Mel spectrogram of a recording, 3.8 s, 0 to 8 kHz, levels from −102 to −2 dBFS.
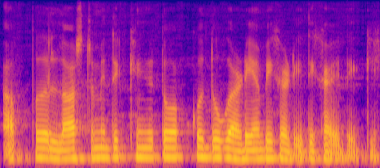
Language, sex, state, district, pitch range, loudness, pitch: Hindi, male, Chandigarh, Chandigarh, 115-125 Hz, -18 LUFS, 120 Hz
